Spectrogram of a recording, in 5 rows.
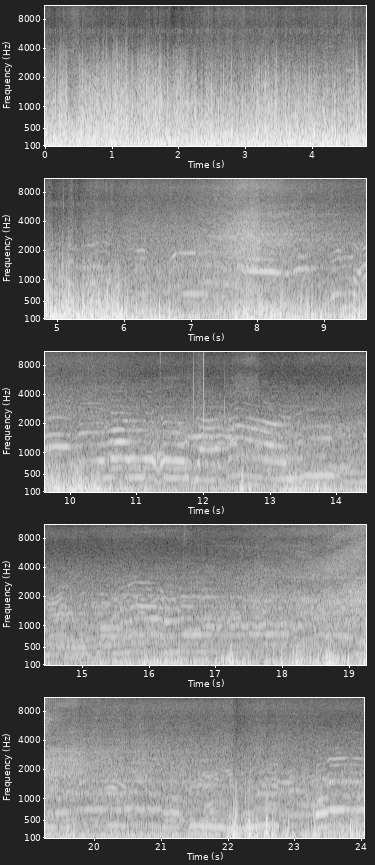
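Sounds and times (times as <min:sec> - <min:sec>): vehicle running noise: 0:00.0 - 0:24.0
wind rumbling on microphone: 0:00.0 - 0:24.0.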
